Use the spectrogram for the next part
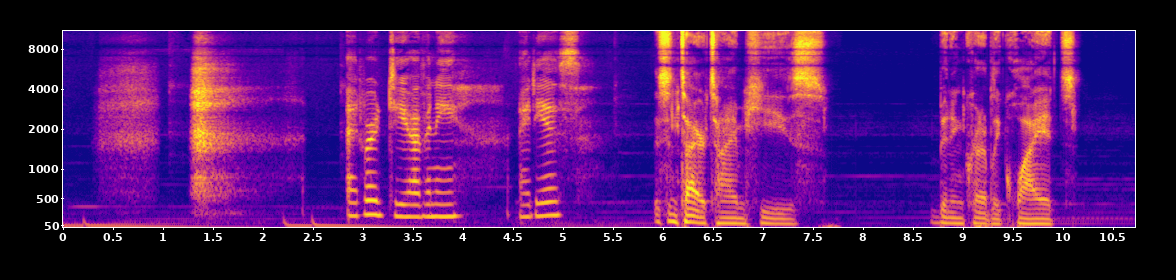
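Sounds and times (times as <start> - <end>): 
person taking a deep breath: 0.2 - 2.5
speech: 2.8 - 5.3, 5.9 - 7.7, 8.7 - 10.2.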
